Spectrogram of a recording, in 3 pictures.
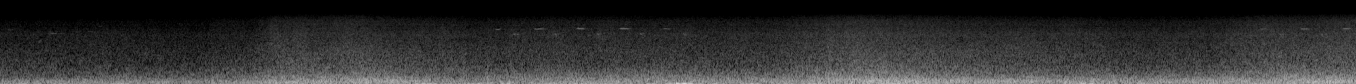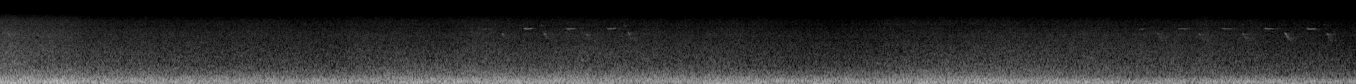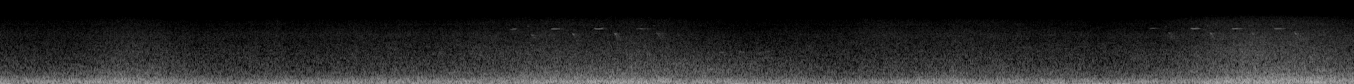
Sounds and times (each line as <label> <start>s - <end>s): Big waves 0.0s - 40.6s
Bird 18.4s - 20.0s
Bird 32.2s - 33.8s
